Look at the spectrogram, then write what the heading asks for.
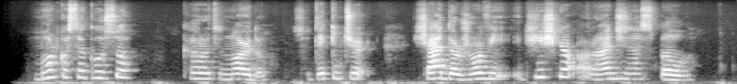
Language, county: Lithuanian, Vilnius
